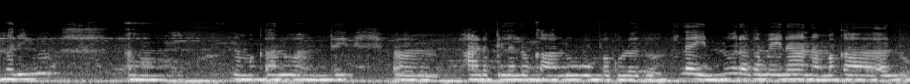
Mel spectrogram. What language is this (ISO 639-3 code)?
tel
